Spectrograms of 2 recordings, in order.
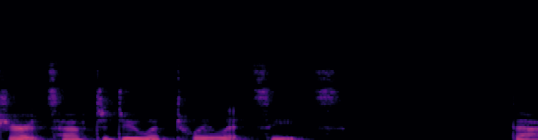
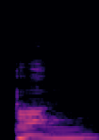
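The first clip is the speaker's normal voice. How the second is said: chime ding; 11 semitones higher than usual. Acted. Sale notification sound.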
